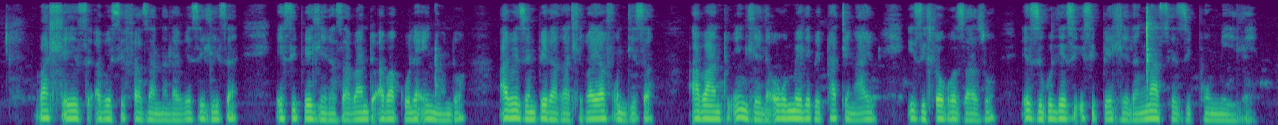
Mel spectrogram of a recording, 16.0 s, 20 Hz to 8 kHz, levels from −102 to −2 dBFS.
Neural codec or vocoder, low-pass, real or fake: none; 7.2 kHz; real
